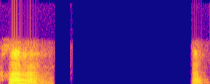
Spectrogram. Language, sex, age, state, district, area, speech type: Bengali, male, 30-45, West Bengal, Purba Medinipur, rural, conversation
